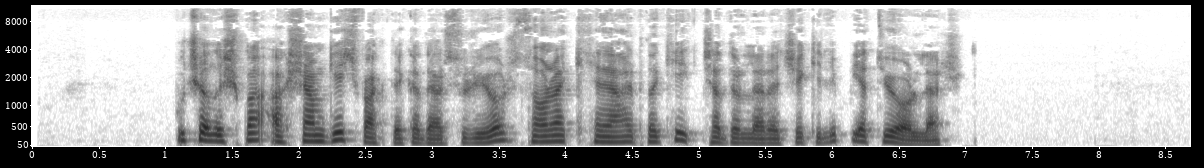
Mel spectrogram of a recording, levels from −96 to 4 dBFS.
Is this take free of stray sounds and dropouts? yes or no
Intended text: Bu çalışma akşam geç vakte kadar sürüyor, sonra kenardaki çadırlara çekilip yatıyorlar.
yes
